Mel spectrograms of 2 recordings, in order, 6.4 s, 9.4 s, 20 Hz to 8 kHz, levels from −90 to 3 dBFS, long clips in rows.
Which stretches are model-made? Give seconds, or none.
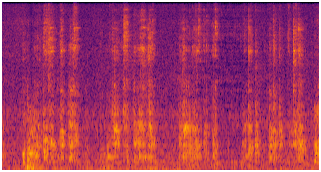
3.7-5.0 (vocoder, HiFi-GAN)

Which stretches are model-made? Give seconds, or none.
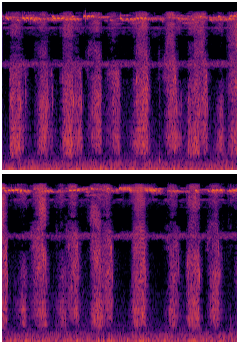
7.1-7.7 (vocoder, Vocos)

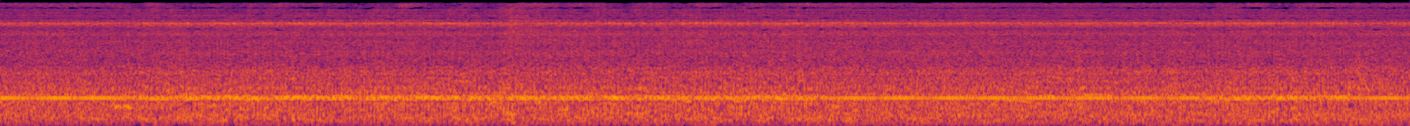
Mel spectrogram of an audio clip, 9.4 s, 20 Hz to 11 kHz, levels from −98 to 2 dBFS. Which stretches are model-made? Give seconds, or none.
0.8-5.5 (vocoder, Vocos); 8.0-9.0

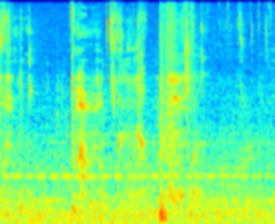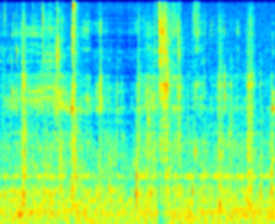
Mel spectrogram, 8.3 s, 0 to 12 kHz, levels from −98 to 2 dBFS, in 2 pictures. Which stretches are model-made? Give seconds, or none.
5.5-6.2 (codec, SNAC)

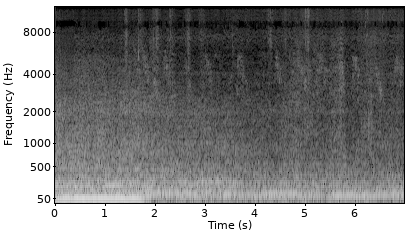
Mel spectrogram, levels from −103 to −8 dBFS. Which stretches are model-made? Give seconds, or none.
none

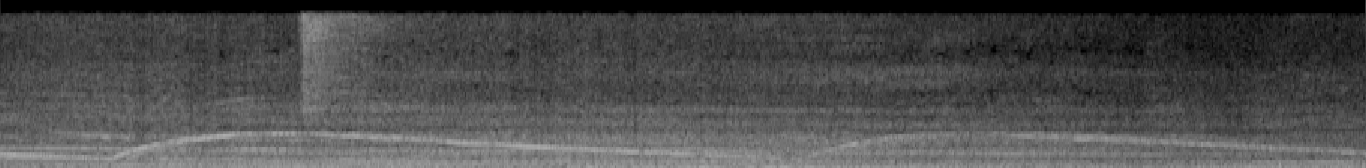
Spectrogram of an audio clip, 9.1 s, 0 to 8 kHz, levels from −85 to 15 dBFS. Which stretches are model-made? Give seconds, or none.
4.9-5.9 (autoencoder, DAC-VAE)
